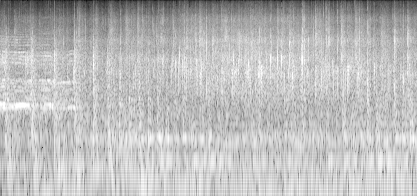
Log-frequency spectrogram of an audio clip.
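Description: Wind band with saxophones playing a cheering tune over a steady drum beat. A loud, long shouted call falls away in the first second and a half.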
